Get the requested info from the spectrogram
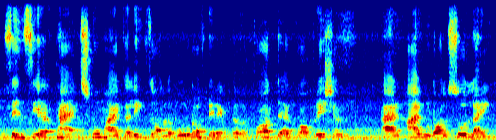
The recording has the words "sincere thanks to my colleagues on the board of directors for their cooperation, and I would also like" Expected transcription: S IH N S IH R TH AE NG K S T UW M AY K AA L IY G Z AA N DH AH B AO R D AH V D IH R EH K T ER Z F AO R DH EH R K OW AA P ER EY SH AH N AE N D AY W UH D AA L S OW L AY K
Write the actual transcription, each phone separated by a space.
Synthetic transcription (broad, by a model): S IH N S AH R T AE NG K S T UW M AY K AA L IY G Z AA N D AH B AO R D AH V D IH R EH K T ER F AO R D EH R K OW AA P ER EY SH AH N AE N D AY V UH D AA L S OW L AY K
